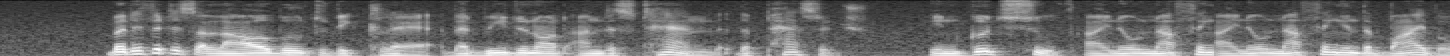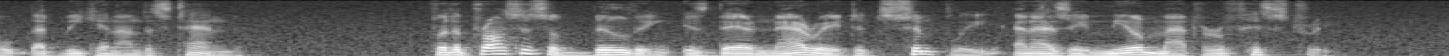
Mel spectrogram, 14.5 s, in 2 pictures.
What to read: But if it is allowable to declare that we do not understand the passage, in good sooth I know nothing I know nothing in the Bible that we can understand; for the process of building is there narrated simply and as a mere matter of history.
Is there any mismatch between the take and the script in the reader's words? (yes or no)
no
